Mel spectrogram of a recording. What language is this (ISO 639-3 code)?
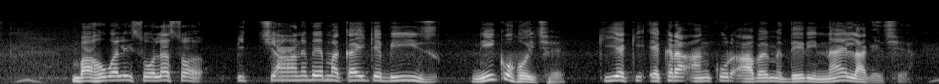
mai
